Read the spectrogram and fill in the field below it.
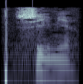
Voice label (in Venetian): "simia", Veneto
